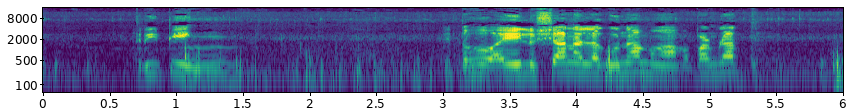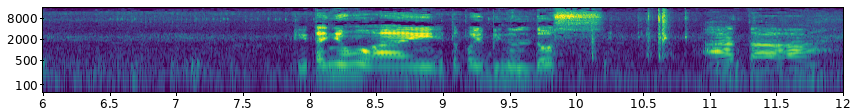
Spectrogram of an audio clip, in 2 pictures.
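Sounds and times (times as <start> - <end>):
car engine and tyres humming: 0.0 - 12.0.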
